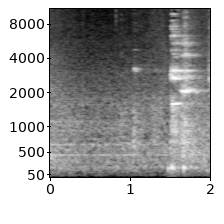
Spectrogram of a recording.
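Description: A glass champagne flute set down on the bar with a brief glassy clink about one and a half seconds in, after a quiet stretch of room tone with a faint steady hum.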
